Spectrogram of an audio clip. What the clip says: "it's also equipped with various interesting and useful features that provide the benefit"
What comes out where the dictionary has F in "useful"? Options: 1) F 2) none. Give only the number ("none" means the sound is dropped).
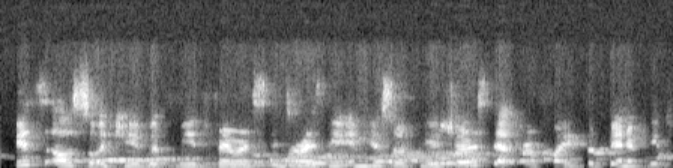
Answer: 2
